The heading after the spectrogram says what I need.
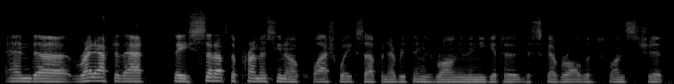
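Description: A man co-hosting a podcast, chatting casually about a movie in an excitable, rambling way with plenty of swearing. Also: mid-range voice, fairly quick, dry recording. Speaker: podcast co-host. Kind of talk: casual movie commentary chat.

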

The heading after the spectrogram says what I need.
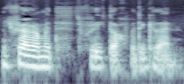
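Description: A man's voice: on the low side, big pitch swings, a little slow, gravelly, slightly rough. A man narrating a homemade radio-play story, switching between narration and the characters' lines without strongly changing his voice. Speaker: hobby storyteller voicing every character. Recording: dull lo-fi home recording.

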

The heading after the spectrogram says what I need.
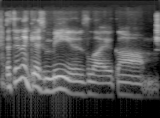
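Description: A young man co-hosting a casual podcast, reflecting out loud and chuckling often. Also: mid-range voice, very animated, a little slow, muffled recording, noisy background. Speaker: podcast co-host. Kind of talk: casual chat.

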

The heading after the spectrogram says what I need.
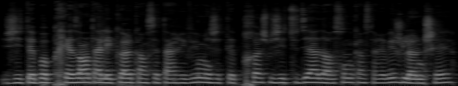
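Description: A woman's voice: on the low side, completely flat delivery, fast talker, a little mellow. A woman in her thirties with a Quebec French accent, a podcast guest telling her story in a candid, run-on way. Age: 30s. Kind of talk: casual conversational interview.

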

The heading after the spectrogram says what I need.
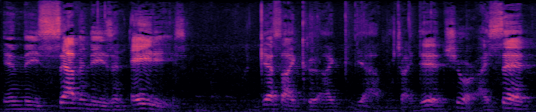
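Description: Slow, bright-voiced male teacher. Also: medium pitch, expressive. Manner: talks to himself in quoted dialogue. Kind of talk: classroom talk. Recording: noisy room, voice from a distance.

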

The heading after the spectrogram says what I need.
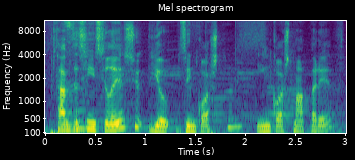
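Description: A man's voice: a little high, lively intonation, very fast, over music. A man with a European Portuguese accent, telling a story in casual chat and acting out the voices of the people in it. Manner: acts out quoted voices, breaks into shouts and laughs.

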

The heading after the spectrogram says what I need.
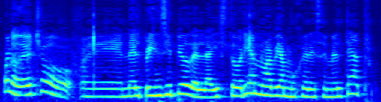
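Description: Chatty woman, slightly high voice. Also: normal speed, darkish tone, a little hiss or hum. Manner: chatty, restarts often. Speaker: podcast co-host. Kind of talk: casual conversation.

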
